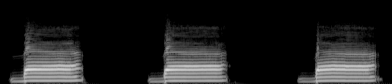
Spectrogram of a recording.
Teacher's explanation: দুই ঠোঁট, দুই ঠোঁটের ভিজা অংশ অর্থাৎ ভিতরের অংশ থেকে এই অক্ষরটা উচ্চারণ হবে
